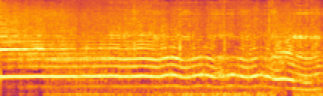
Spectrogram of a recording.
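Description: Live electric blues band holding one long high note over bass and drums; the note wavers with vibrato from about halfway through.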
